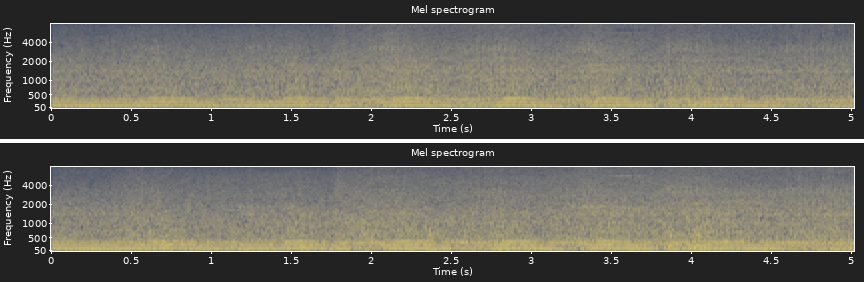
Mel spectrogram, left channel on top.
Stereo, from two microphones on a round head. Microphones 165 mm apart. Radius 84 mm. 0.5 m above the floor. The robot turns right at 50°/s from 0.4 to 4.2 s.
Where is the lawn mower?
10° left; by 5.0 s 160° right.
